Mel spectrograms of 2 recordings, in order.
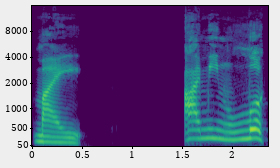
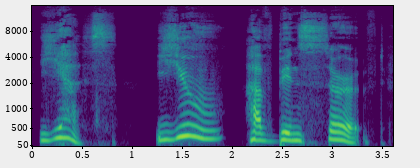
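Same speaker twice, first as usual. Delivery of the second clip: slow, deliberate official delivery; choicely spoken process server; much slower than usual. Acted. Process server confirming a name, slow and choice. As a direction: place each word choicely, at half speed. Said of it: "They use their words very choicely".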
